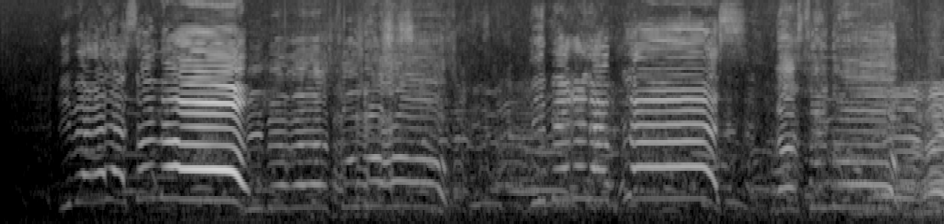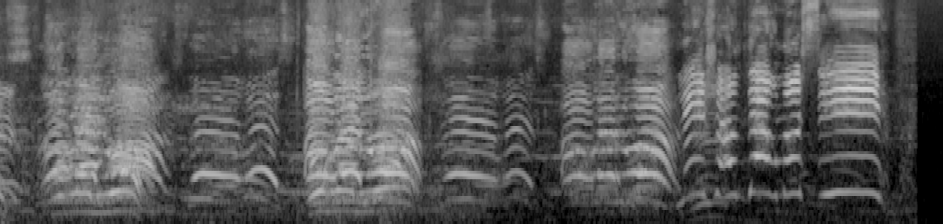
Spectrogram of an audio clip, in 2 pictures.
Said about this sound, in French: Écoutez les cris qu'on entendait sur la place de la République lundi fin de journée au moment de cet échafourée.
